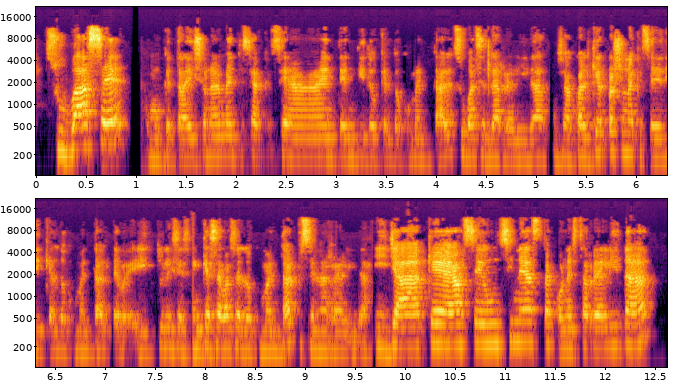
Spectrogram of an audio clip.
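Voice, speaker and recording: A woman with a Mexican accent, a documentary filmmaker talking casually as an interview guest, with many fillers and restarts. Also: fairly low pitch.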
